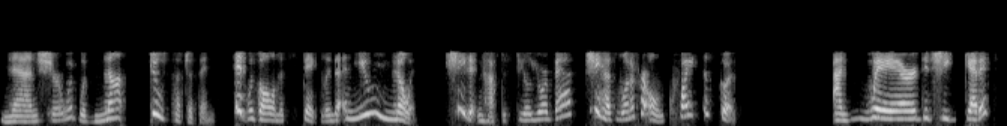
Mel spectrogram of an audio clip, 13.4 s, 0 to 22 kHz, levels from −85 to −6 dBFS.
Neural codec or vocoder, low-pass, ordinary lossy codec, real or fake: codec, 24 kHz, 6 kbps, HILCodec; 7.2 kHz; AAC, 16 kbps; fake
